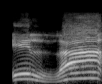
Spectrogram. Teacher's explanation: Illa, lanya yang ditahan panjang.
